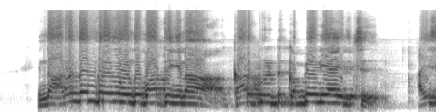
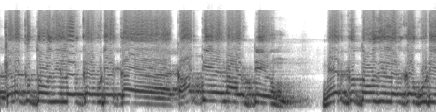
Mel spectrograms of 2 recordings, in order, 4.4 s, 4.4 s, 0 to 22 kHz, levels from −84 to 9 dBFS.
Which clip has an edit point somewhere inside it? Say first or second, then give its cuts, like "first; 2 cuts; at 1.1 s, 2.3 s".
first; 1 cut; at 2.7 s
